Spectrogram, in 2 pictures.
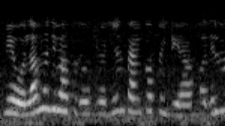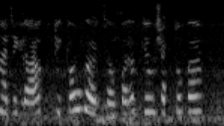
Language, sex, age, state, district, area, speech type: Marathi, female, 18-30, Maharashtra, Wardha, rural, read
